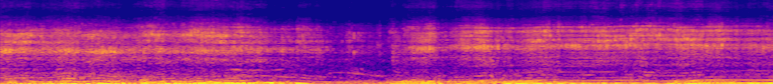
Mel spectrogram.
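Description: Engines of several demolition derby cars running together, a steady low rumble that dips briefly about three seconds in.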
